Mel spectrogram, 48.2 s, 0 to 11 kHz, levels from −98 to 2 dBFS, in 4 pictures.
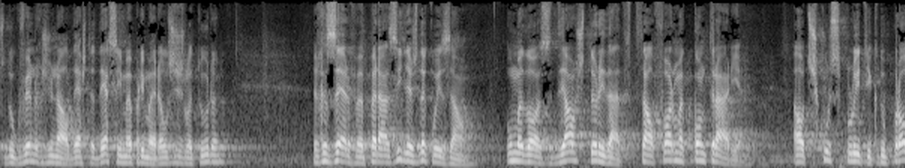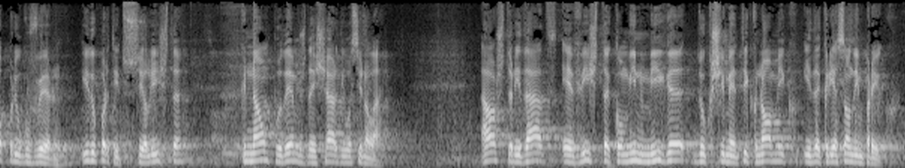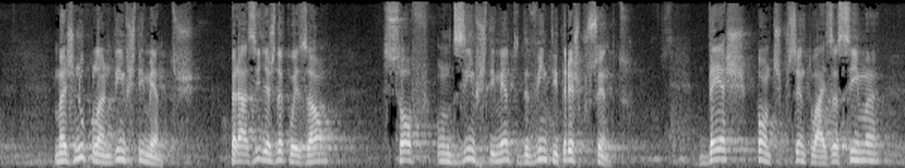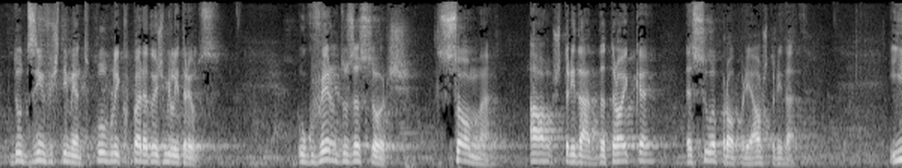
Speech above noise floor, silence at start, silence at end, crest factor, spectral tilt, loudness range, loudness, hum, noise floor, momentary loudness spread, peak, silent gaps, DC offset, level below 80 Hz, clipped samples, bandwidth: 32 dB; 0 s; 0 s; 16 dB; -4.5 dB/octave; 3 LU; -19 LUFS; none; -50 dBFS; 14 LU; -2 dBFS; none; under 0.1%; -56 dBFS; under 0.1%; 11 kHz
